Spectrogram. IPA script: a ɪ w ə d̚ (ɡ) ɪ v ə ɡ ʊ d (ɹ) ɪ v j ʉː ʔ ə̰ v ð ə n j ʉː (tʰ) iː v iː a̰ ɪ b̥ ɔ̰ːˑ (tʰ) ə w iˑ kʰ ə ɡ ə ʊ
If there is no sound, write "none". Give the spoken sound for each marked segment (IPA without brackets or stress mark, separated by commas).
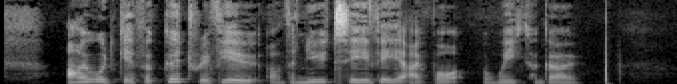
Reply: ɡ, ɹ, tʰ, t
